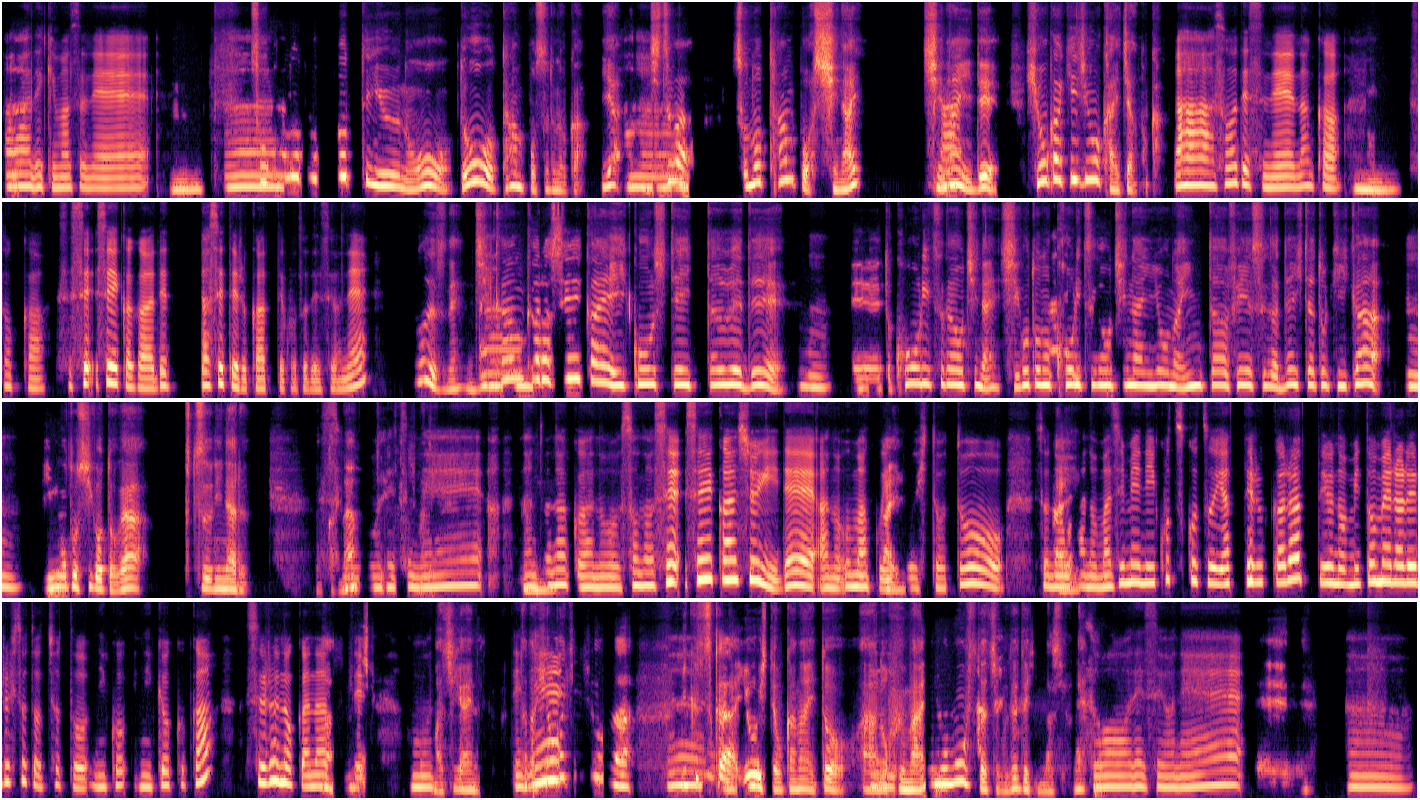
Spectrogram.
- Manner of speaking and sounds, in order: none
- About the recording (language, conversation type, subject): Japanese, podcast, これからのリモートワークは将来どのような形になっていくと思いますか？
